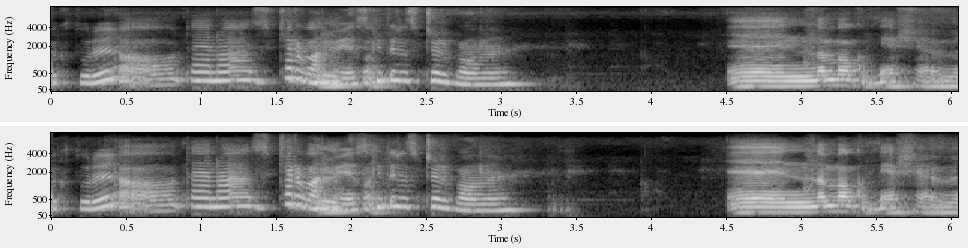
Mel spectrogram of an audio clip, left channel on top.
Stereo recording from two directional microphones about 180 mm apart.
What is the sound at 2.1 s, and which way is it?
Speech, 25° left (ahead or behind).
